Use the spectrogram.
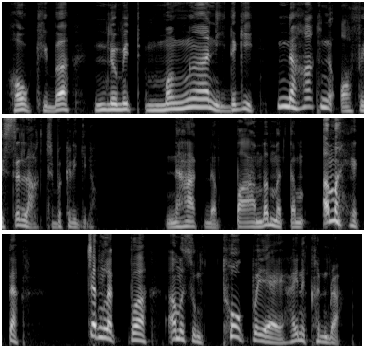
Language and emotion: Manipuri, angry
